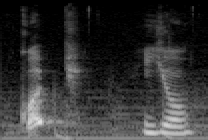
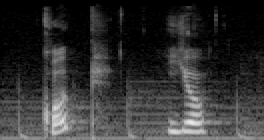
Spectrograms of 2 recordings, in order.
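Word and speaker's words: копьё: list of letters, and we pronounce it like kop, yo, two parts, kop, yo. We can imagine we don't have here soft sign, it will be ko, pyo, and right pronunciation will be kop, yo, like that.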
